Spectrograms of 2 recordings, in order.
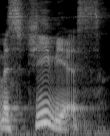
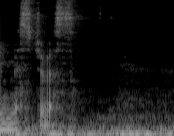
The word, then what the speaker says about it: mischievous: there's no I before o us it's not mischievous technically it's mischievous mischievous now to be honest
